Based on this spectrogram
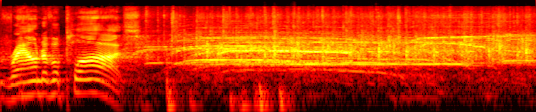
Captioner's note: attendees cheering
